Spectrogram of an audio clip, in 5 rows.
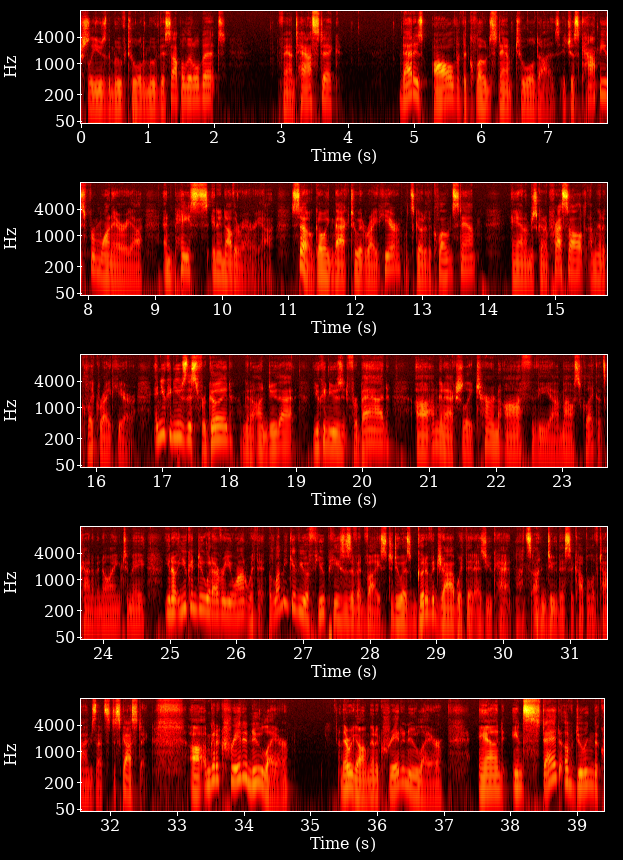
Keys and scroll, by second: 9.2 super+-, 9.8 super+-, 12.4 s, 17.4 super+z, 30.0 alt+super+z.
